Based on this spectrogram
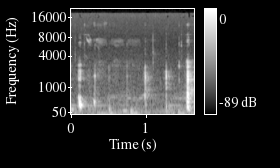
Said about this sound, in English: Are you going to vomit? She's burping.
